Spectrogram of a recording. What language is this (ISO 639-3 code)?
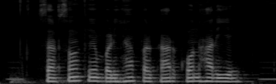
hne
